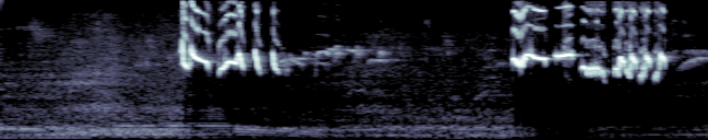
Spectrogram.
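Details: Song of an orange-headed thrush in two loud bursts: clear whistled notes swooping down and up, separated by a quiet pause, over a low background rumble.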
